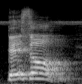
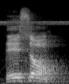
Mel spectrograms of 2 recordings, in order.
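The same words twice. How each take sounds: First: Higher, louder insistent call. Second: Said in the usual way. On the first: Acted. Master calls the servant Tesson again, louder and impatient.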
